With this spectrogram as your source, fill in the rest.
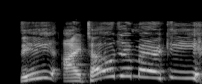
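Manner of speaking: very high, very loud cartoon sidekick voice. Recalling an old cartoon, the speaker mimics one character's line in a cartoon character voice. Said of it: "I'm amazed I can still do that voice".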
